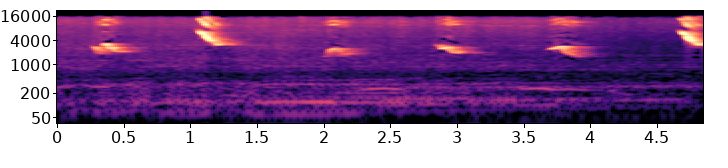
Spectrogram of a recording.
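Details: Red-cowled cardinal in açoite song style, delivering about six loud, snapping downslurred whistles that alternate between high and lower notes, with a steady low-frequency hum underneath.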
